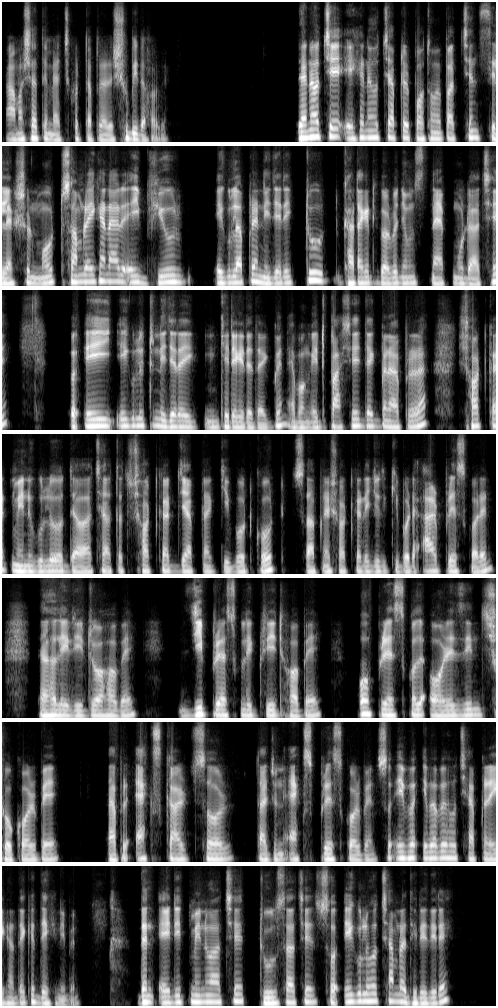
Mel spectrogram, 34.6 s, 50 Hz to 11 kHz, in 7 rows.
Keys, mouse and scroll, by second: 8.1 click.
